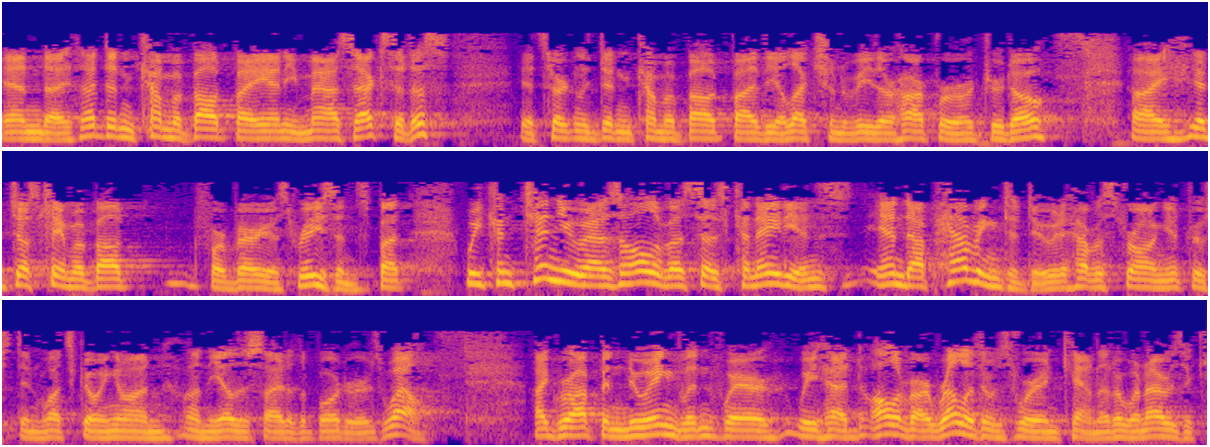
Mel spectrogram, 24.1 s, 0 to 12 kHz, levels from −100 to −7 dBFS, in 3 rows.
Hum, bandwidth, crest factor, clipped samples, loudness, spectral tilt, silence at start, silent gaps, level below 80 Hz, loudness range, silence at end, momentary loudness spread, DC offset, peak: none; 6.4 kHz; 16 dB; under 0.1%; -22 LUFS; -6 dB/octave; 0 s; none; -58 dBFS; 4 LU; 0 s; 7 LU; under 0.1%; -6 dBFS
